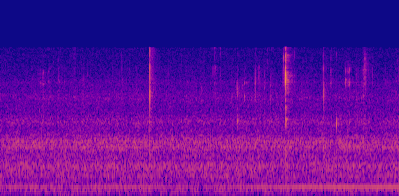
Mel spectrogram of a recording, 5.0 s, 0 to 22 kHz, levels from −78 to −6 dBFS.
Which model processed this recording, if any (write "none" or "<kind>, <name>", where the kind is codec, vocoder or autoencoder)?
none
